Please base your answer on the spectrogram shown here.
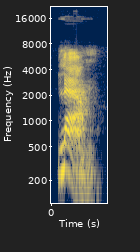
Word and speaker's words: lamb: So in these words, the B is not pronounced. I'm going to read them again. Thumb, bomb, climb, comb, tomb, lamb, limb, womb, debt, plumber, plumbing.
